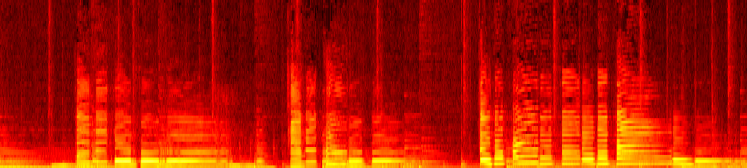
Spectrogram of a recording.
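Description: Instrumental background music in a jazz style: a saxophone plays a melody of long held notes over a bass line.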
